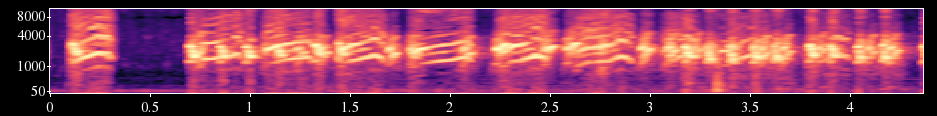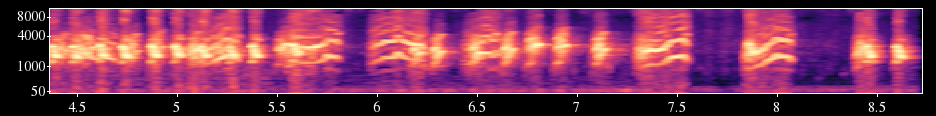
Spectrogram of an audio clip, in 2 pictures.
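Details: Busy, noisy trucuk (yellow-vented bulbul) chatter used to lure birds: a short pause, then a continuous stream of quick, looping, bubbly notes with a few brief breaks toward the end.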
